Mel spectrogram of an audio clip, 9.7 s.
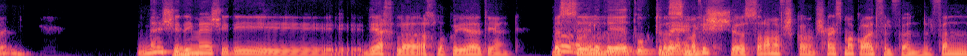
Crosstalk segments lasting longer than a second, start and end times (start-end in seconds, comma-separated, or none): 5.6-7.1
